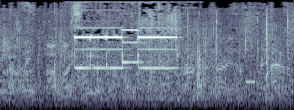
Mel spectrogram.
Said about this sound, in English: on her way out of the building when her phone goes.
